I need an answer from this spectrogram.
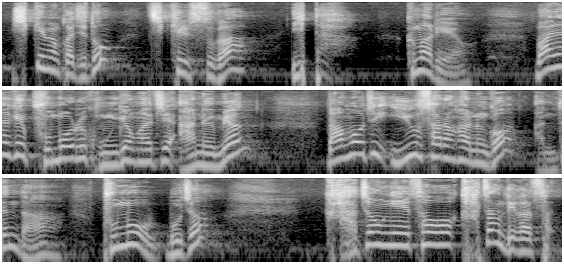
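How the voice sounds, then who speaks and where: Lively, playful young man preaching to teens. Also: high voice. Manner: playful, asks the students questions, acts out quotes. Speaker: youth pastor. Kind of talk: lively youth sermon. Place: church hall.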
